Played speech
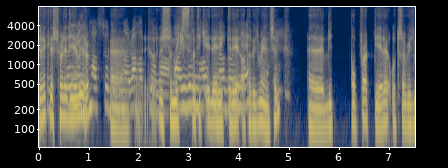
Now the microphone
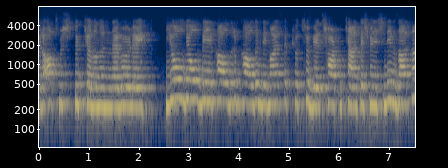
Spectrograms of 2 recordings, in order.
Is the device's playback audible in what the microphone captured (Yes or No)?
No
